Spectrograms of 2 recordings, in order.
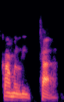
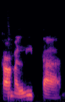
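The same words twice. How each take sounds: First: The name is pronounced in a firm way. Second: The name is pronounced in a soft way. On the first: The speaker calls it right. "but it's Carmelita" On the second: The speaker calls it wrong. "I did like the softy"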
